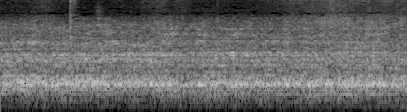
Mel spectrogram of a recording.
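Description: A steady hiss of room noise with no other sound in it.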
